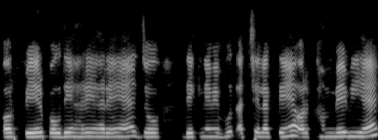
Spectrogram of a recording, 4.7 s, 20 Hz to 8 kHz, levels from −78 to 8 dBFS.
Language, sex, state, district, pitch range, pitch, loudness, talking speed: Hindi, female, Bihar, Kishanganj, 225-235 Hz, 230 Hz, -21 LUFS, 215 wpm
